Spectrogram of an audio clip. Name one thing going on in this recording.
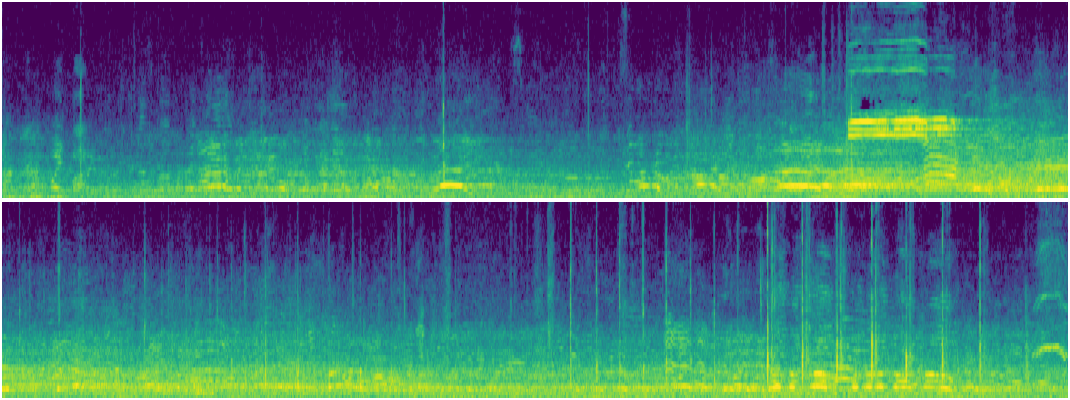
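A crowd of spectators shouts and cheers in a stadium.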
